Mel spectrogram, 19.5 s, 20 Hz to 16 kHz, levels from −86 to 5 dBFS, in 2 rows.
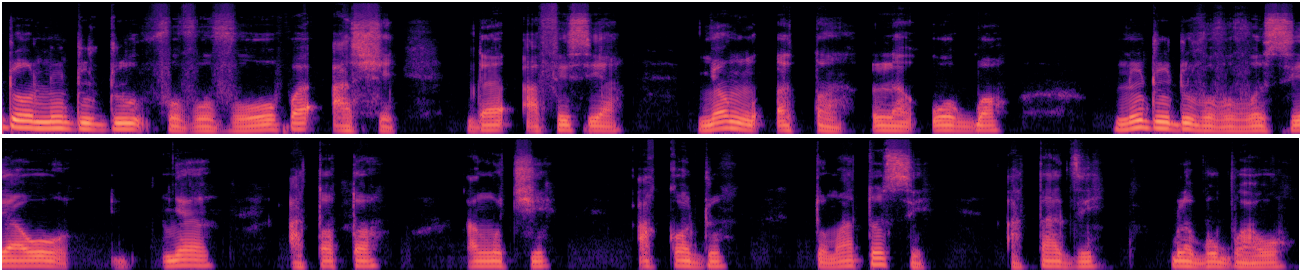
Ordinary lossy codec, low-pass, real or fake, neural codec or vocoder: Opus, 24 kbps; 14.4 kHz; real; none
